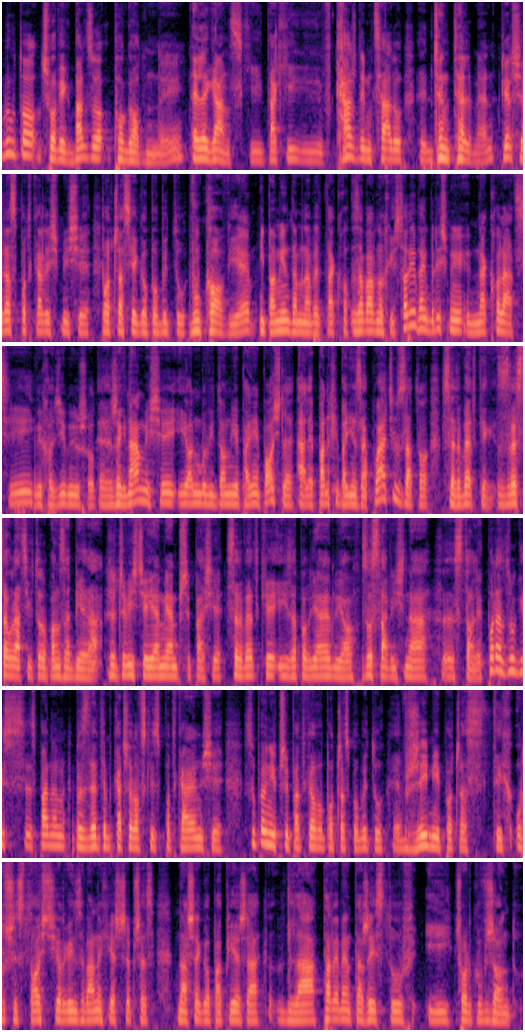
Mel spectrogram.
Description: Wiktor Osik wspomina też ostatniego Prezydenta RP na uchodźstwie Ryszarda Kaczorowskiego:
